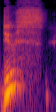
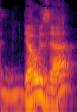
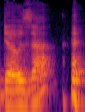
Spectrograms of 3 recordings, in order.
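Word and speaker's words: Doose: about is is Dosa syndrome and I often pronounced it deuce and I was told no it is not like a moose it is Doza pronounced Doza and so that is the correct pronunciation of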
